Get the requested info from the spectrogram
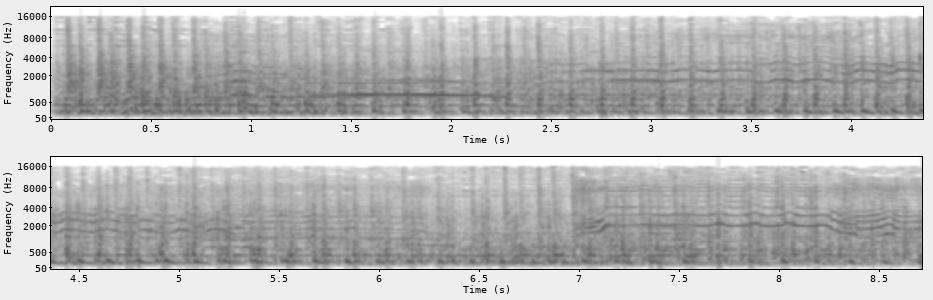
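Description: Live festival music: drums beaten in a fast, dense roll under a held drone, joined from about two and a half seconds in by a reed wind instrument playing a wavering melody.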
